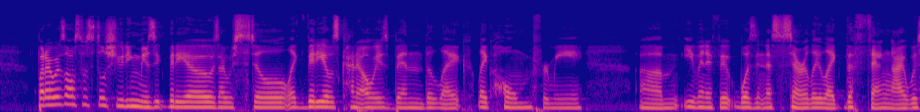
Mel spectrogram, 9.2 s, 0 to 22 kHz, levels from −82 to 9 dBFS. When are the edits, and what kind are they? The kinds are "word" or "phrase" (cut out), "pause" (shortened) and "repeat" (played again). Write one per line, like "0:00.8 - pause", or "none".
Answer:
none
